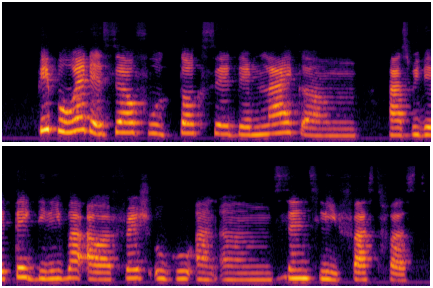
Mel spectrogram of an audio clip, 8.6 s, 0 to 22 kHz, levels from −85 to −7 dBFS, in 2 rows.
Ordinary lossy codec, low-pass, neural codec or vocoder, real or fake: Opus, 16 kbps; 10.8 kHz; none; real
